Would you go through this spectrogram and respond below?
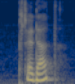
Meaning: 1. to hand over 2. to transmit
- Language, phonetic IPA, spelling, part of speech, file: Czech, [ˈpr̝̊ɛdat], předat, verb, Cs-předat.ogg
